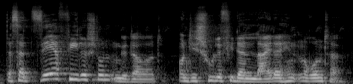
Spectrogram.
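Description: Casting: man playing an eager schoolboy, fairly high male voice, sincere and plain-spoken, radio play acting. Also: sing-song, quick pace. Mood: matter-of-fact. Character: earnest, eager schoolboy son dreaming of space.

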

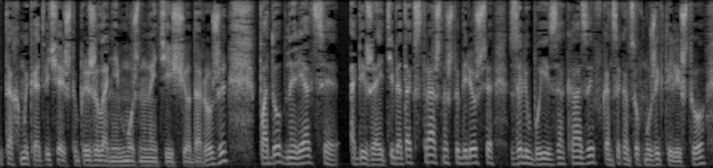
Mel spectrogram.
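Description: A man reading scripted literary prose as the narrator of a radio play, in a measured way. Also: fairly low pitch, darkish tone, husky, no room sound.

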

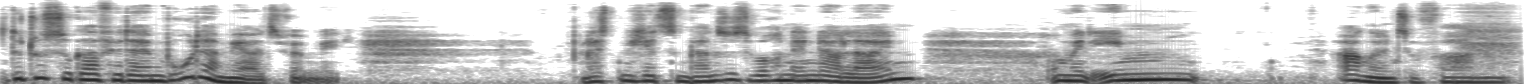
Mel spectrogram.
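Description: A very breathy, weary, wry wife. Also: female voice, medium pitch, expressive, moderate pace, pauses often, dark tone. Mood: wounded, reproachful. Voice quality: breathy, half-whispered. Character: weary, wry, needy wife of a jealous man. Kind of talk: German radio drama acting, intimate.

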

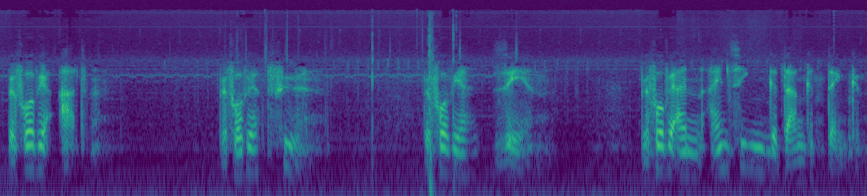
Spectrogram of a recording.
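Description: Radio drama part: an older mystic thinker, husky, solemn, hushed, slightly muffled recording. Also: male voice, medium pitch. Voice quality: breathy, husky. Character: older male mystic philosopher, searching and solemn. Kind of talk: radio play, poetic dialogue.

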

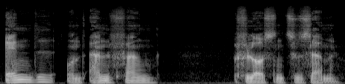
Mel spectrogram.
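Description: A man acting as the sober first-person narrator of a radio play, telling the story in measured literary prose. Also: a bass voice, animated, fairly bright tone, no room sound, full character voice. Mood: sober, wondering. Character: male first-person storyteller, sober, quietly astonished companion.

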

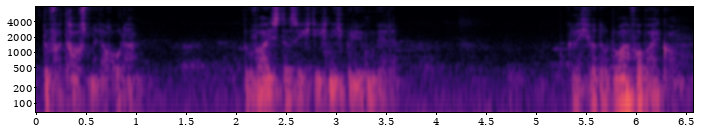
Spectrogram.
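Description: An actor playing a reassuring middle-aged professor of medicine in an audio drama, with a gravelly voice and a calm, matter-of-fact manner. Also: male voice, rumbling low, normal speed. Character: reassuring older physician, professor and old friend of patient.

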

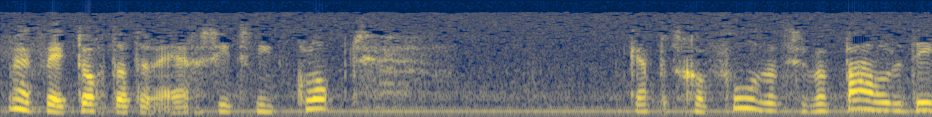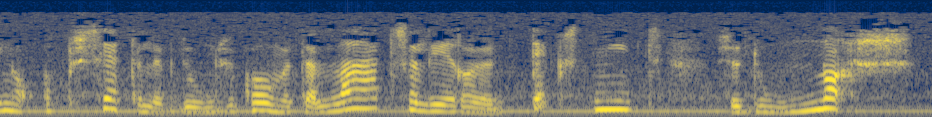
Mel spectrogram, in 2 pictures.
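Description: A narrow, hissy vintage radio recording carries an actress as an earnest, defensive woman of the theatre. Her mid-pitched voice moves animatedly as she insists and justifies herself in radio drama style. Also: lively intonation, moderate pace, lightly acted. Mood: uneasy. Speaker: radio play actor. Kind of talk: Dutch 1970s radio drama acting.

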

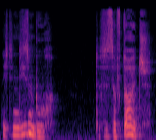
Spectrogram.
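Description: An actress playing an inquisitive, persistent young granddaughter in a radio drama, eager and probing. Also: female voice, medium pitch, moderate pace, a little mellow, close to an everyday voice. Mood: curious, insistent.

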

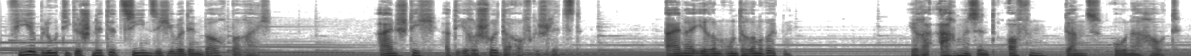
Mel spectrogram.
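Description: Low-voiced grave male narrator. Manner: grave, measured. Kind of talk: dramatic scripted narration.

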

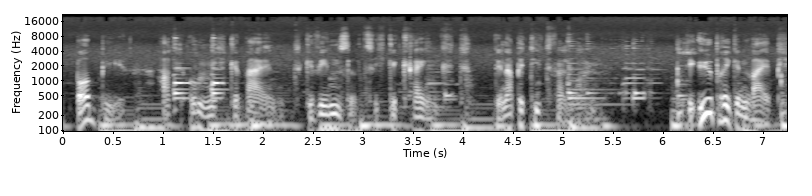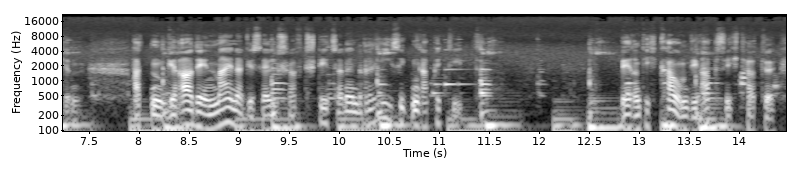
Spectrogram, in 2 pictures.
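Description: A man playing ironic aging bachelor, very low voice, animated melody, gravelly, literary monologue, loud music behind. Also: unhurried, heavily acted. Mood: dry, sardonic. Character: weary, ironic, stingy aging bachelor devoted to a pet.

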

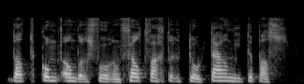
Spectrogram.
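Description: A man's voice: a little high, moderate pace, a little mellow, no room sound, voice pushed up, natural voice. A man voicing a pompous, solemn, overcautious village mayor in a storybook reading, speaking in formal, stately phrases. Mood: pompous, grave.

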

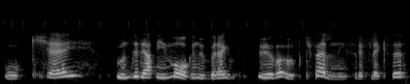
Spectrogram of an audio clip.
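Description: An actress playing a dry, questioning, reluctant co-conspirator in an audio drama. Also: female voice, low voice, lo-fi sound, close to an everyday voice. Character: wry, hesitant co-conspirator, dryly reluctant.

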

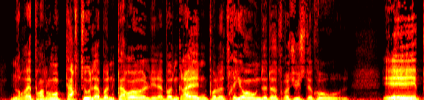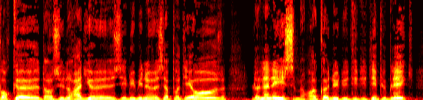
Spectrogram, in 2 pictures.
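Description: A man's voice: medium pitch, lightly acted. A man voicing a pompous, fanatical party militant in a comic radio serial, speaking in an emphatic, declamatory style.

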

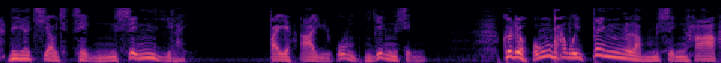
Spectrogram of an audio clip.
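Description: A man voicing a grave, shrewd old royal minister in an audiobook, giving formal, deferential counsel in measured, deliberate phrases. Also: mid-range voice, breathy edge, no echo, lo-fi sound, exaggerated voice.

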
